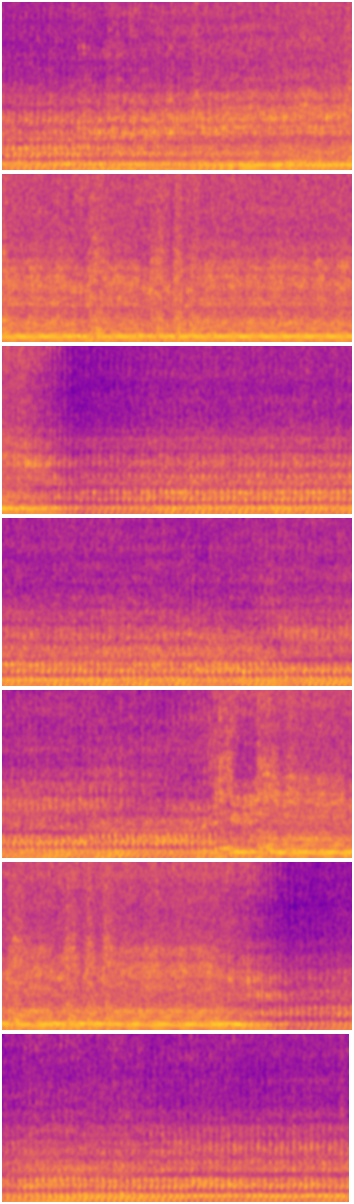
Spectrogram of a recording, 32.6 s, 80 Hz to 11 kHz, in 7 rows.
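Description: Kubota Z482 two-cylinder diesel engine running. It is revved up over a few seconds and held at high speed, then dropped back to idle. Later it is revved up once more and held, then settles back to idle.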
